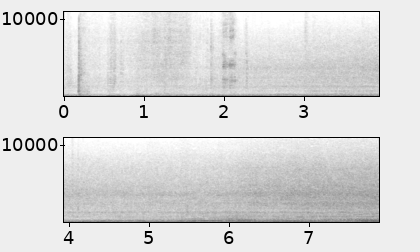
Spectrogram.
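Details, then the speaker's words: Nissan Sentra that shut off while driving, test light on fuel pump connector stays dark while cranking: low uneven cranking rumble that never catches; crank no start from blown fuel pump fuse. "so if you can hear the car cranking the light didn't light up so now we know the light didn't light up so now we know we have to check the fuse"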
